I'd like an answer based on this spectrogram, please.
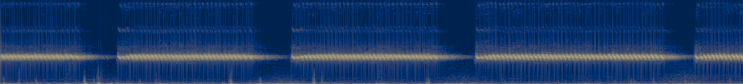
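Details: Small cricket with a very loud, piercing voice: sustained high buzzing trills of one to two seconds broken by short silent gaps, over a quiet low rumble and a few soft clicks.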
